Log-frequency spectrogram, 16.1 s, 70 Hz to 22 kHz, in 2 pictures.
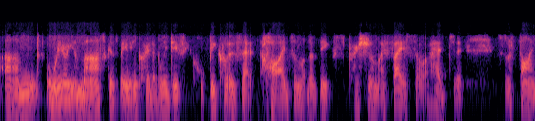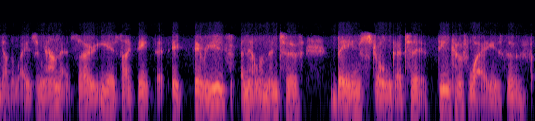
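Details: Woman with mixed adductor and abductor spasmodic dysphonia for 16 years, treated with Botox injections into the larynx that stop some spasms; spasmodic dysphonia (mixed adductor and abductor).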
